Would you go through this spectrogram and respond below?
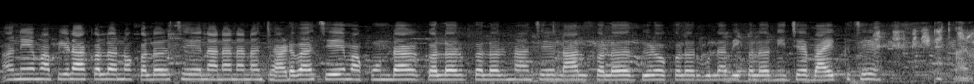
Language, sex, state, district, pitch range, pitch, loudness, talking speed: Gujarati, female, Gujarat, Gandhinagar, 215-230 Hz, 220 Hz, -16 LUFS, 160 wpm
